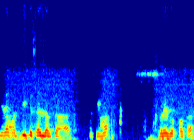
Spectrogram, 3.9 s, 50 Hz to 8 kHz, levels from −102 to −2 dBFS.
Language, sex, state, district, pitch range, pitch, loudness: Hindi, male, Bihar, Jamui, 145-165 Hz, 150 Hz, -22 LUFS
